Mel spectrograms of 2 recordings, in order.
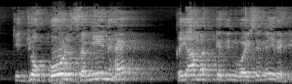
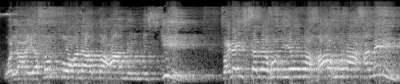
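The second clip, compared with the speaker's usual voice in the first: chanted recitation, melodic and raised; Quranic recitation; 7 semitones higher, 4 dB louder than usual. Acted. Preacher reciting the verse to the congregation, chanted. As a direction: intone the verse with tajweed.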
